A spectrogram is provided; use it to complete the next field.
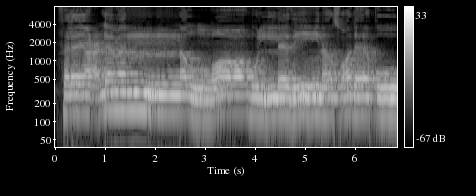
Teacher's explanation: സ്വാദിന് തഫ്ഹീം കൊടുക്കുക, തടിപ്പിച്ച് സ്വാദിനെ ഉച്ചരിക്കുക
